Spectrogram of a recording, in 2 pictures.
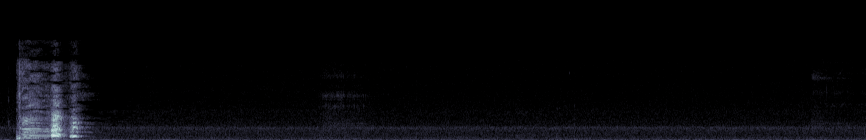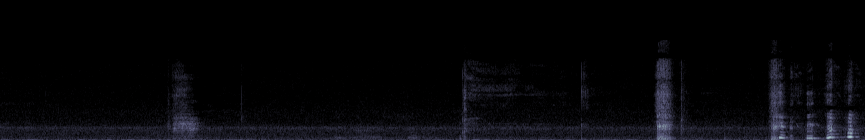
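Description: A young woman laughs in short bursts close to a microphone.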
